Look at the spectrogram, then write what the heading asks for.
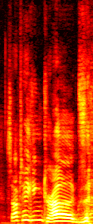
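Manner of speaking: cracking up while repeating the note; laughing. Real, not acted. Vlogger rereads her own note, laughing.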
